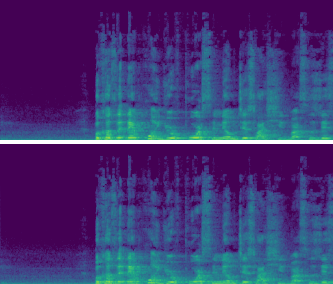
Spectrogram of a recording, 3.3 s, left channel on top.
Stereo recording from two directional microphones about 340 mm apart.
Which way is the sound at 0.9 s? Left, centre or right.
Centre.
